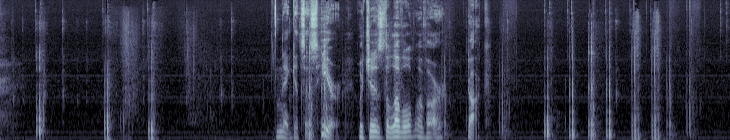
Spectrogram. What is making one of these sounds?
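Footsteps tap on hard stone and wood.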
